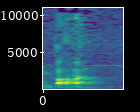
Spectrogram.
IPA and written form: ˈbʌʔə (butter)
